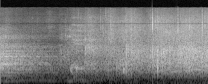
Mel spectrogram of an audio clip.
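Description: Audience applause just after a choir's final chord cuts off: scattered claps begin about half a second in and build into full, steady clapping.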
